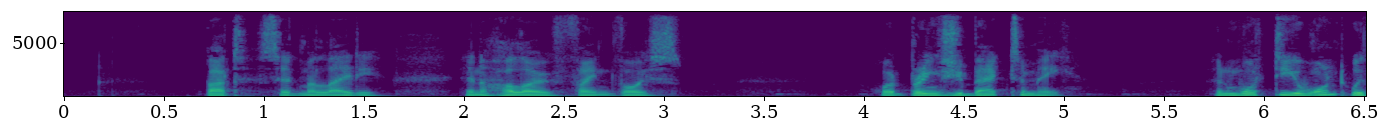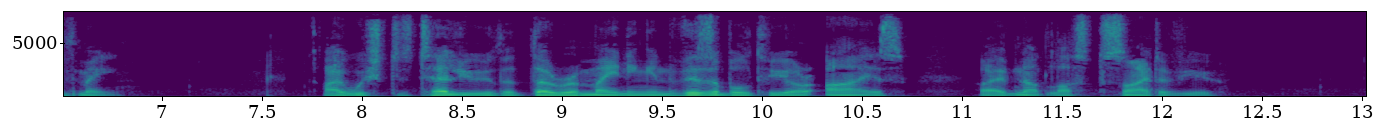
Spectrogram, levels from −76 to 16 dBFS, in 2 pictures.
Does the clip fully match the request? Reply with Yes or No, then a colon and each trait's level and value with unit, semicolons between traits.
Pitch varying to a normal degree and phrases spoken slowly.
No: average, 3.2 semitones; average, 185 wpm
